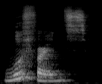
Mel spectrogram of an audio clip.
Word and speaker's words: Wolford's: Will Hester, owner, head trainer of Wolford's Dog Training. Did I say that right? – Yes. – Like Wolf. – Correct. – Wolf. – That's it.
